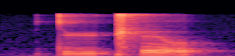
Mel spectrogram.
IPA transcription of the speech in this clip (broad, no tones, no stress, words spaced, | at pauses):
tyǁʰɘo̯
